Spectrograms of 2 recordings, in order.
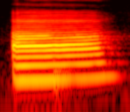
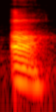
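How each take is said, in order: First: The vowel sound is held long. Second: The vowel sound is cut short. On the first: "Long vowel" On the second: "short vowel"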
